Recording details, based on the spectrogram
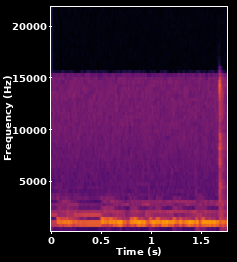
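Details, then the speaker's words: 1976 Octave CAT analog synthesizer, stored 25 years: held tone wobbles and drifts in pitch because the oscillator tuning potentiometer is dirty and needs cleaning. "you can hear how unstable the potentiometer is [Applause] so um that at first i thought my keyboard was still messed up but if the um tuner is in a dirty spot the the keys will sound bad"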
